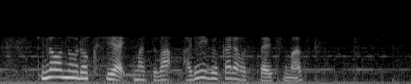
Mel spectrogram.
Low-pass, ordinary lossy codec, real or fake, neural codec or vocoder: 3.6 kHz; Opus, 16 kbps; real; none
